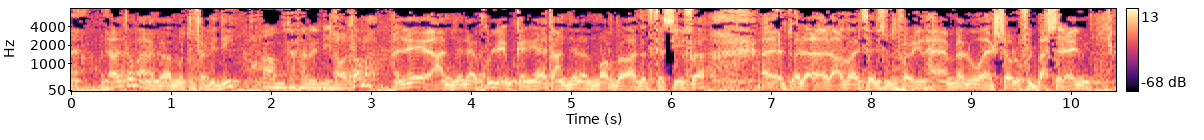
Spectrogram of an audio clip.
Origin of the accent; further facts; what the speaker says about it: Egypt; ما احنا مصريين اهو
